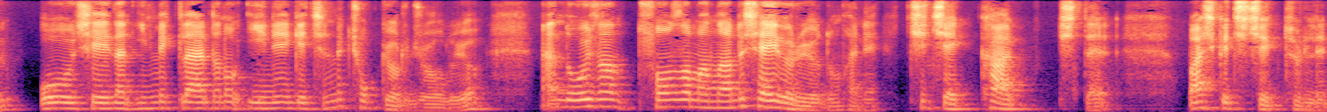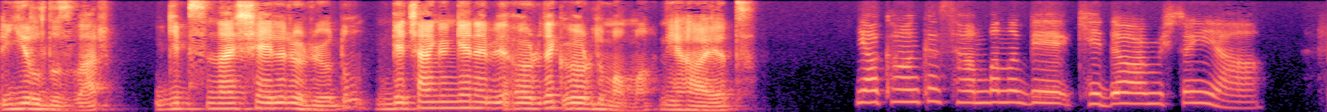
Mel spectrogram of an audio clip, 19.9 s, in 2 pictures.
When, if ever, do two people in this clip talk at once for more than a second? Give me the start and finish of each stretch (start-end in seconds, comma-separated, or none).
none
